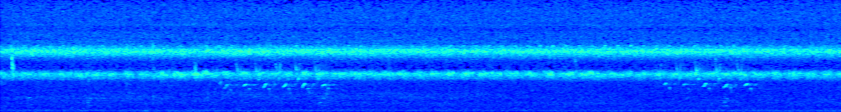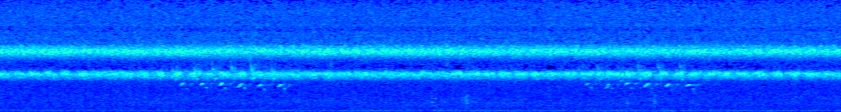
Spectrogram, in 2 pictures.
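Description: Steady high-pitched chorus of insects singing together, with a short rapid chattering call repeated about every six seconds.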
